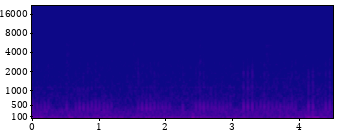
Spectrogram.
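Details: Small rescued kittens, only palm-sized, purring as they act affectionate and suckle a finger; a quiet low pulsing purr repeats in even bursts across the whole stretch.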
